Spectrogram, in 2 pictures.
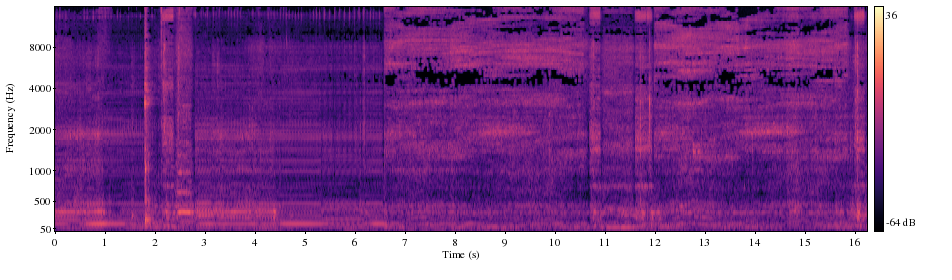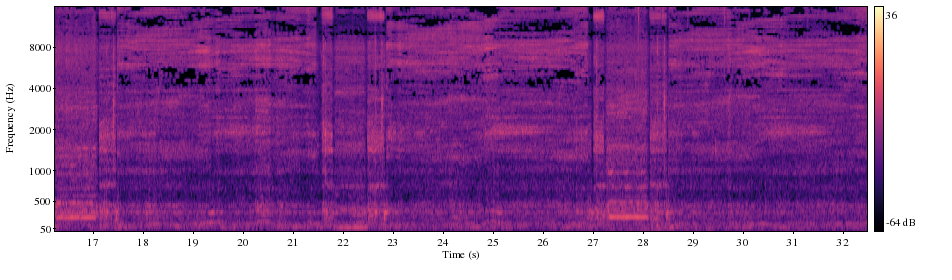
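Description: Brother ScanNCut SDX125 cutting machine running a cut: its motors whir as the blade carriage and mat shuttle back and forth, in a series of passes with louder ones about sixteen seconds in and near the end.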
